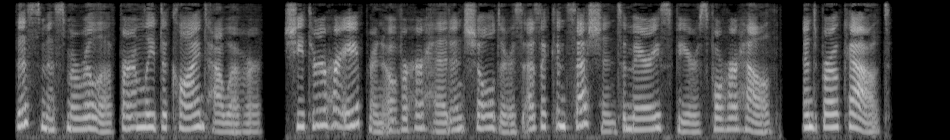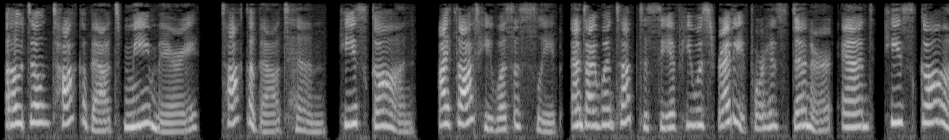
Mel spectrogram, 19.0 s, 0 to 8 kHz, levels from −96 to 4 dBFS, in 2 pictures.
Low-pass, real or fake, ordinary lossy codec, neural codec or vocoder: 7.2 kHz; fake; Opus, 64 kbps; vocoder, 24 kHz, 100 mel bands, Vocos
